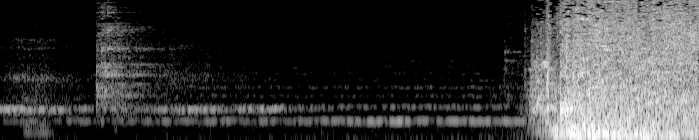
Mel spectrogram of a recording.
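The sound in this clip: A pile of treasure objects collapses and buries someone: a loud, dense clattering crash erupts suddenly after sustained tonal sounds and keeps rolling until the end.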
